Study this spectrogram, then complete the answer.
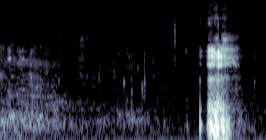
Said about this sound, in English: I'm getting so fired up, I got to have a little sip of water.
